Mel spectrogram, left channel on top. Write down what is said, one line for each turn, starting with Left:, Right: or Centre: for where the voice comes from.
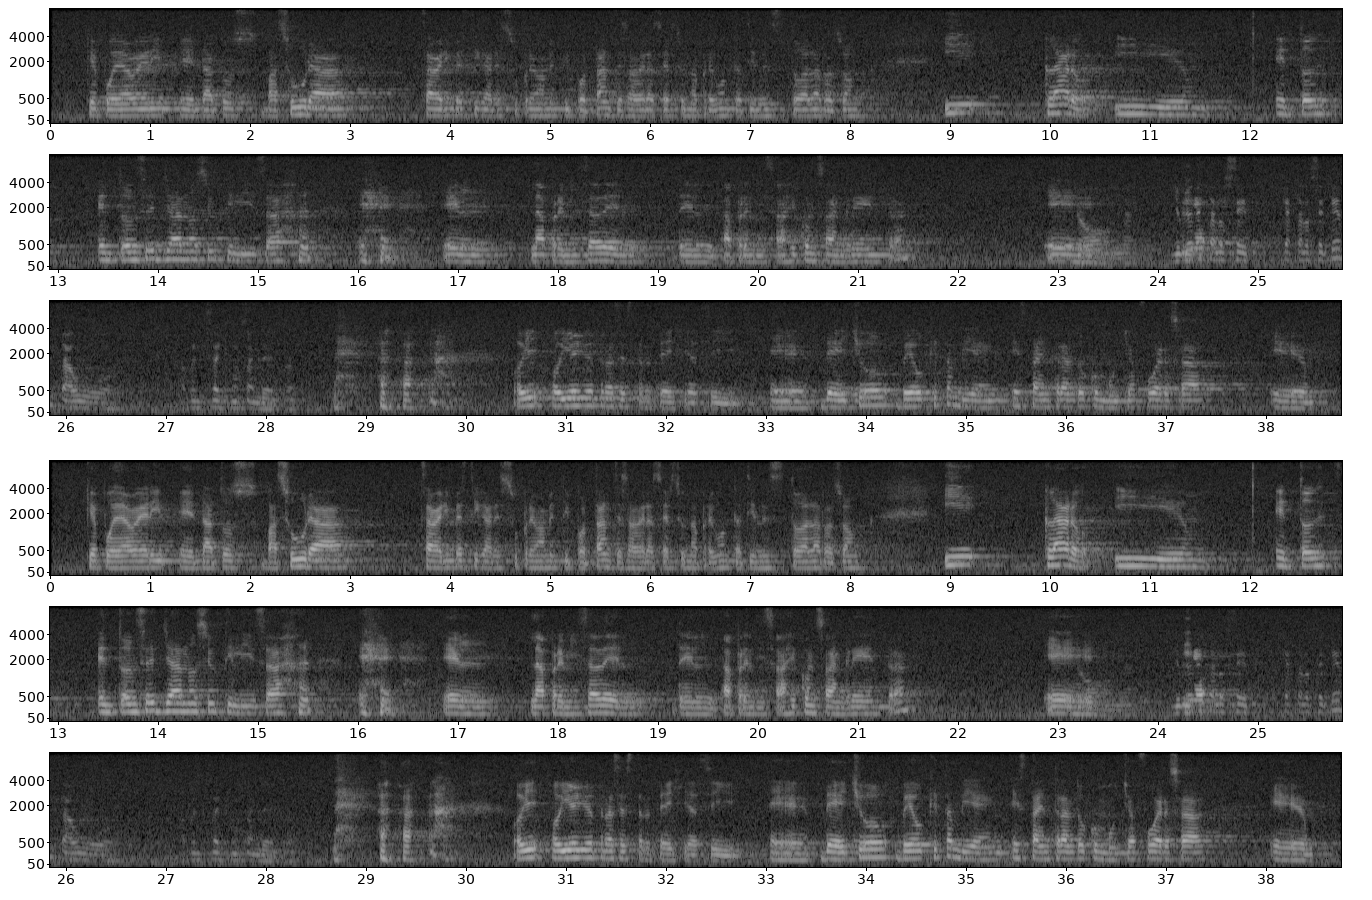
Right: que puede haber y- eh, datos basura. Saber investigar es supremamente importante, saber hacerse una pregunta, tienes toda la razón. Y claro, y... mm, Entonces, entonces ya no se utiliza <laughs> eh, el- la premisa del, del aprendizaje con sangre entra. eh,
Left: No, ya. Yo creo
Right: y-
Left: que hasta los, se- que hasta los 70 hubo aprendizaje con sangre dentro.
Right: <laughs> Hoy, hoy hay otras estrategias, sí. Eh, de hecho, veo que también está entrando con mucha fuerza eh,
